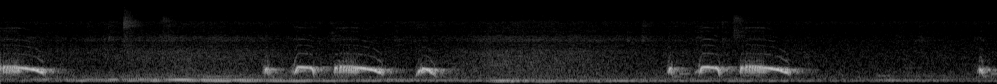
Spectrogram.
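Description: A Zebra dove gives short bursts of rapid, staccato, bubbling coos, phrases a few seconds apart, over a low steady hum.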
